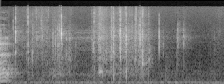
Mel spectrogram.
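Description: Light crinkling with a scatter of small ticks as fly-tying material is handled, fading out after about a second and a half.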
